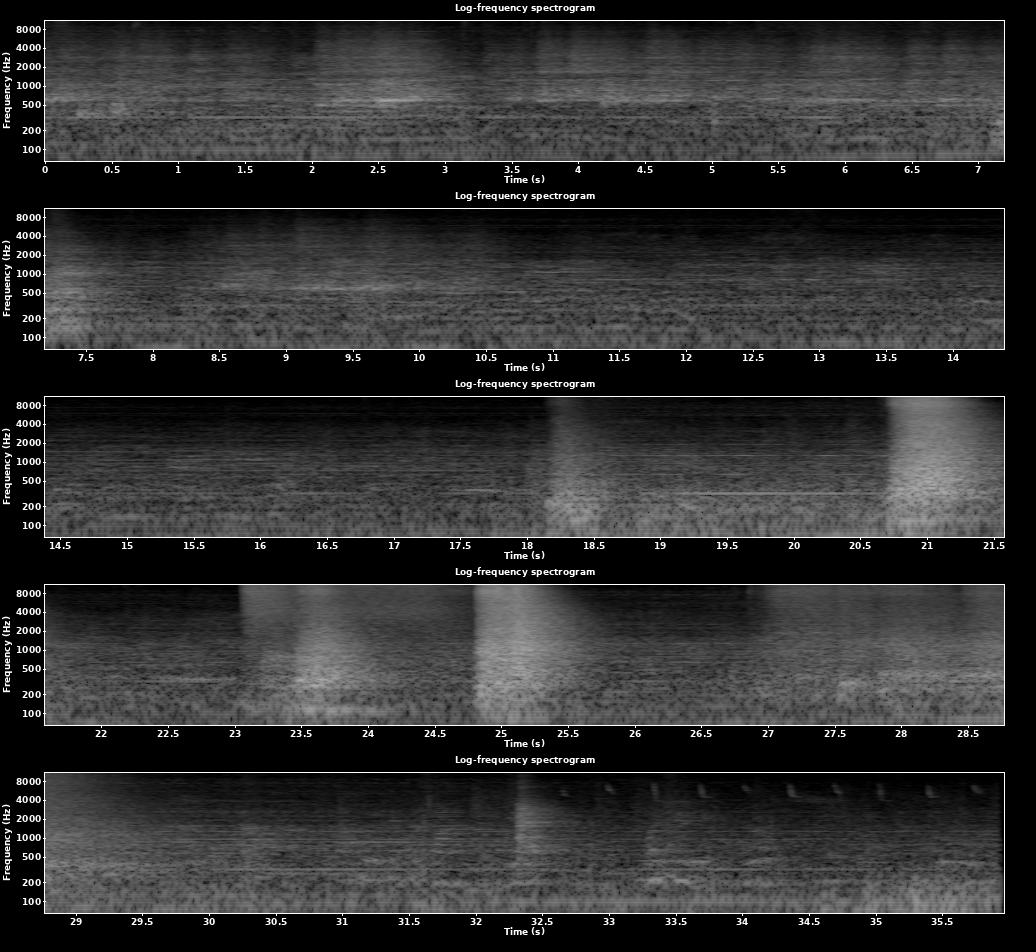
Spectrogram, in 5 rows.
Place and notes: lippstadt, locksmithery/metalworking
recorded june 23rd, 2008.
project: "hasenbrot - a private sound diary"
